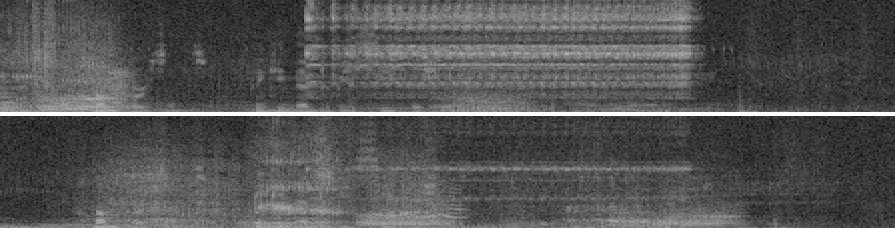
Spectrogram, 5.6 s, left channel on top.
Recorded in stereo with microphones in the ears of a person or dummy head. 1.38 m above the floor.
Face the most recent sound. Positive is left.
turn(degrees=75)  # may be behind; listen again after turning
